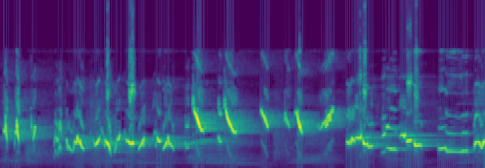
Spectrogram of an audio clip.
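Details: White-eye of the buxtoni kind giving a stimulating song for lazy singers. Rapid, high, sweet twitters and zigzag notes run in bursts with short breaks, and a faint lower tone lies underneath.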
